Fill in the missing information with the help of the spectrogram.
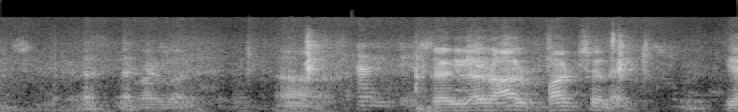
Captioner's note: chuckles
